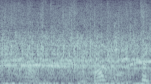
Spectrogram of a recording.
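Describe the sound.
Audience applause welcoming a guest onto a talk show: dense, steady clapping that stays loud and even from start to finish.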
